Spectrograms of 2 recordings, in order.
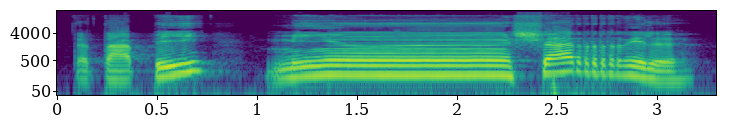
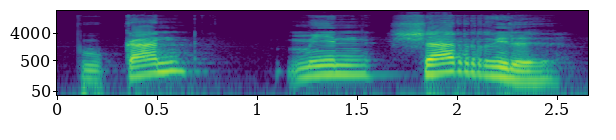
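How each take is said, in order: First: The n is hidden with a nasal hum. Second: The n is pronounced as a clear n. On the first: The speaker calls it right. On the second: The speaker calls it wrong.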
